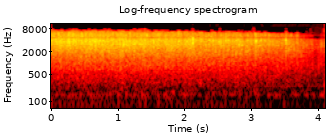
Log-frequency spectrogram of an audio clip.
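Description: Audience applause, an even patter of many hands that fades away toward the end.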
